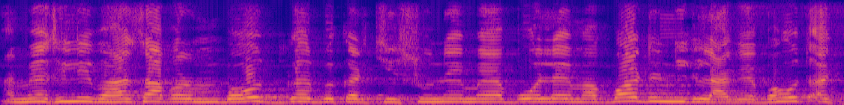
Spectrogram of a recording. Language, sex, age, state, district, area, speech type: Maithili, female, 60+, Bihar, Purnia, rural, spontaneous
